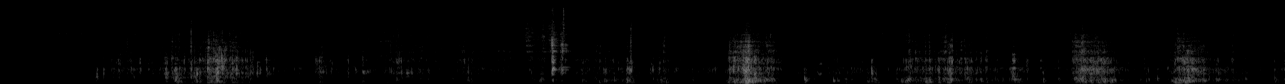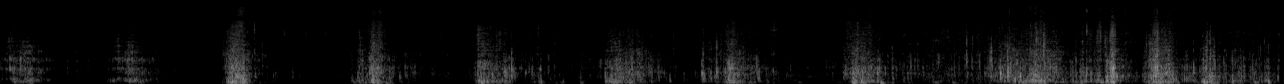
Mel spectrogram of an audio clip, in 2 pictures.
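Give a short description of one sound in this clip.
A woven plastic sack rustles and crinkles.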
